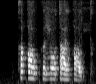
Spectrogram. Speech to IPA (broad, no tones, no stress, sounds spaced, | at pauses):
kʰ ə q oː pʰ ə ɮ ɔ t ɑ lʲ q ɔ ç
